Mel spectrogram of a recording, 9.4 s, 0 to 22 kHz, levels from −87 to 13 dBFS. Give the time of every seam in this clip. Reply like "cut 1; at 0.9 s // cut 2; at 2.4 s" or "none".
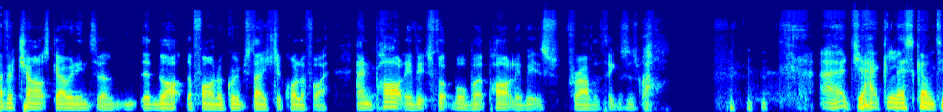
cut 1; at 3.5 s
